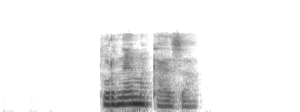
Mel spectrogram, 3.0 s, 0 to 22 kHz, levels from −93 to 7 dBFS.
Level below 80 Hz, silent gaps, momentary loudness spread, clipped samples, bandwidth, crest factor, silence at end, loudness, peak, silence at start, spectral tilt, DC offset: -62 dBFS; none; 17 LU; under 0.1%; 7.4 kHz; 18 dB; 1.05 s; -23 LUFS; -10 dBFS; 1.05 s; -7.5 dB/octave; under 0.1%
